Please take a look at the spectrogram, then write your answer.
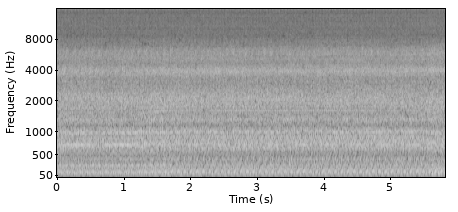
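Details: UPS truck diesel at idle during pretrip air brake tests, pressure rebuilding after brake application: steady low idle with even compressor chug, governor cut-out awaited; normal.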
